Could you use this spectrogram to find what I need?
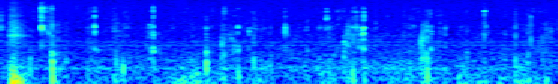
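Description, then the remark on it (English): Someone chews a jelly bean: soft, irregular wet clicks and smacks repeat for several seconds, quiet overall, with no talking. “What a delicious jelly bean.”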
